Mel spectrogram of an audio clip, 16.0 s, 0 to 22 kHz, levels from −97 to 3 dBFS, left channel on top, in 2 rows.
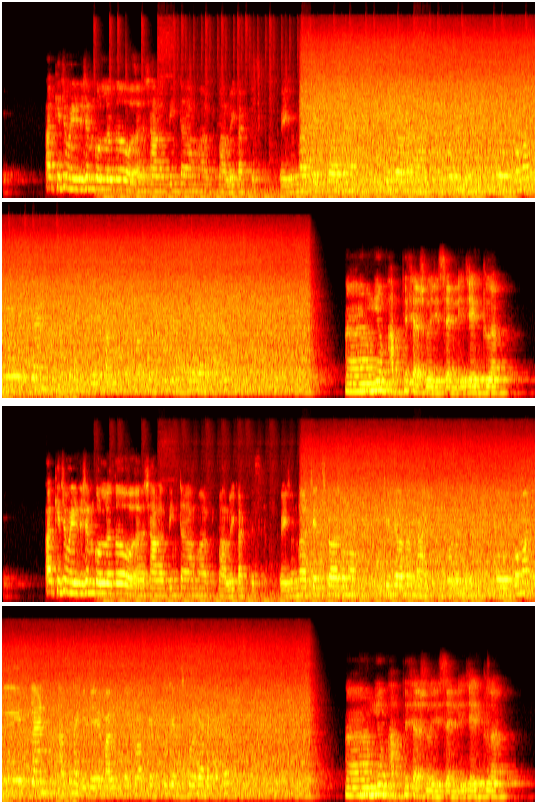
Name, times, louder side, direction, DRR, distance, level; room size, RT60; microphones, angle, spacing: voice 1, 0.6-3.9 4.2-5.3 5.7-7.1 7.4-11.5 13.3-13.5, right 4 dB, 60° right, 10 dB, 0.4 m, -22 dB
sound 1, 1.4-9.0, left 1 dB, 70° left, 1.4 m, -38 dB
sound 2, 4.4-12.6, left 1 dB, 10° left, 0.4 m, -23 dB
voice 2, 13.1-15.4, left 1 dB, 50° left, 2 dB, 1.3 m, -20 dB
7.5 x 7.1 x 2.5 m, 0.85 s
head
